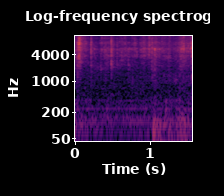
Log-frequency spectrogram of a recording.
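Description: Soft, continuous crinkling and rustling as a piece of paper is pulled out and unfolded in front of a microphone, with a brief dull thump partway through and no voices.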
